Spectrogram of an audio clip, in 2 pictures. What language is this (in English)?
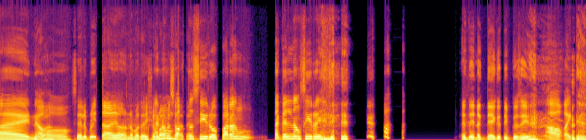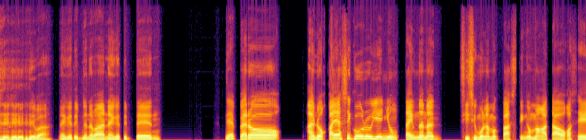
Filipino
